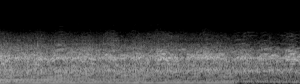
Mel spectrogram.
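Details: Snow geese in a huge flock lifting off together as a boat nears, March 2021: a continuous massed honking clamour with a deep motor drone underneath that fades near the end.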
